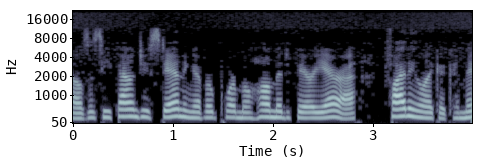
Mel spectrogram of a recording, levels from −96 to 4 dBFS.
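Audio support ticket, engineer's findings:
Overdone noise removal, throughout the speech. Noise reduction set too aggressive: bands near the noise estimate pushed down or gated off, taking quiet speech detail with them. Background dropped, breaking into twinkling specks. Probable component: denoiser stage, strength too high.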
